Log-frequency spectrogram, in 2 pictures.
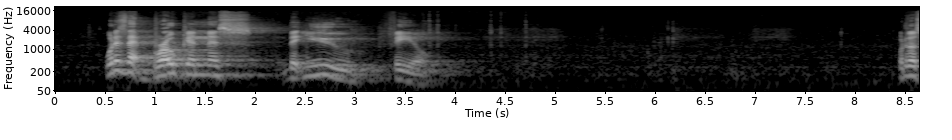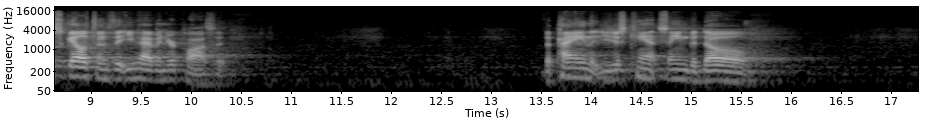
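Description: A man speaks slowly and solemnly through a microphone in a large echoing hall.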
